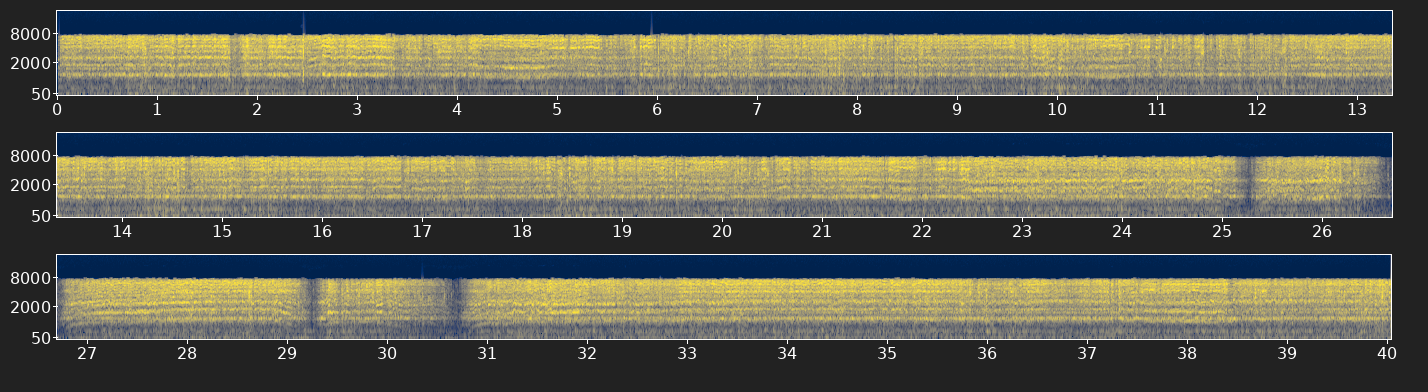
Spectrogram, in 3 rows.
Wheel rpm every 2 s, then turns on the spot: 230, 230, 220, 230, 230, 230, 230, 240, 230, 230, 230, 210, 160, 160, 170, 110, 220, 230, 220, 220.
none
